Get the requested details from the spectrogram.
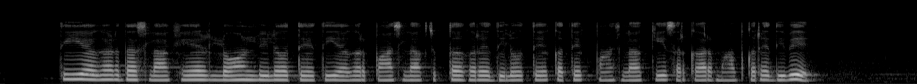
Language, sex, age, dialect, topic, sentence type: Magahi, female, 18-24, Northeastern/Surjapuri, banking, question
